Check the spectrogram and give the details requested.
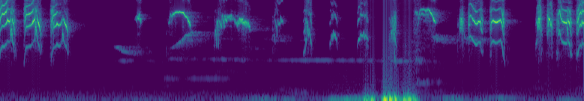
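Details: Crimson sunbird singing in the trotol style, a lure to stir stalled birds into song and reply: scattered high sharp chirps and short trilled bursts, with a low thud midway.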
